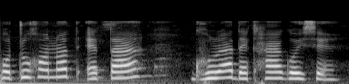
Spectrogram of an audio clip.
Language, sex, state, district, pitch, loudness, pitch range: Assamese, female, Assam, Sonitpur, 290 Hz, -12 LUFS, 265-330 Hz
